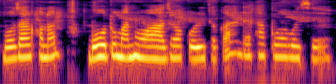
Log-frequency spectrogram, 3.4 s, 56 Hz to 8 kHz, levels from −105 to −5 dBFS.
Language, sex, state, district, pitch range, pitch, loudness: Assamese, female, Assam, Sonitpur, 255-285 Hz, 270 Hz, -16 LUFS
